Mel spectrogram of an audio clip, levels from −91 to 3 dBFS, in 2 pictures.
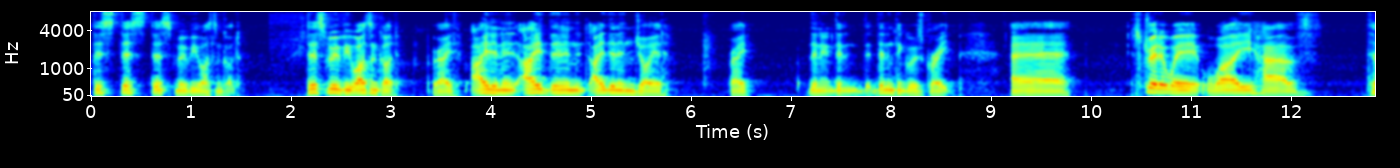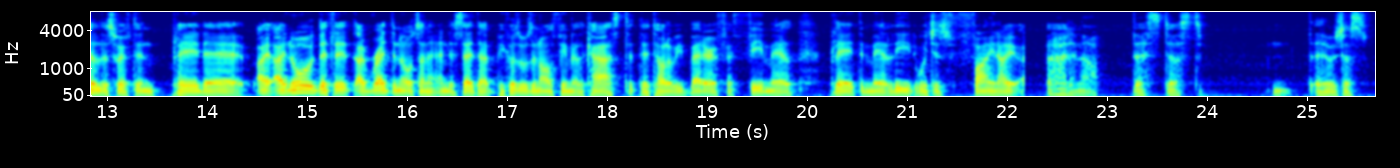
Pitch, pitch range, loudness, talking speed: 105 Hz, 95-120 Hz, -27 LUFS, 195 wpm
